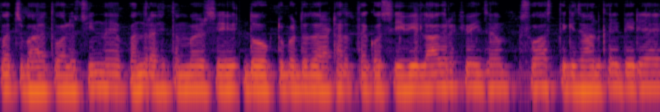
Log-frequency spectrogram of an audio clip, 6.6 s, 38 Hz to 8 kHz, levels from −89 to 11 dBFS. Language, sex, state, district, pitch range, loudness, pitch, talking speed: Marwari, male, Rajasthan, Nagaur, 110-120 Hz, -31 LUFS, 115 Hz, 220 wpm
